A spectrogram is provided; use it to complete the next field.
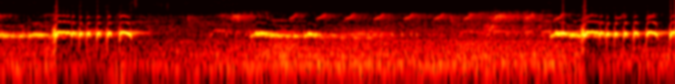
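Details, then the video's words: A wild local zebra dove with a distinctive rhythm, its song meant to provoke rivals: rapid staccato coo bursts at the start and end, a softer phrase between, and faint high chirps from other birds. "Burung Perkutut Lokal berirama Unik Langka gacor"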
